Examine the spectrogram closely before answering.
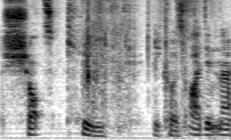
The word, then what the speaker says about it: Schottky: how to pronounce it it should be pronounced shots key because I didn't know how to pronounce it before yeah I was like Scott's key or something I'm not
